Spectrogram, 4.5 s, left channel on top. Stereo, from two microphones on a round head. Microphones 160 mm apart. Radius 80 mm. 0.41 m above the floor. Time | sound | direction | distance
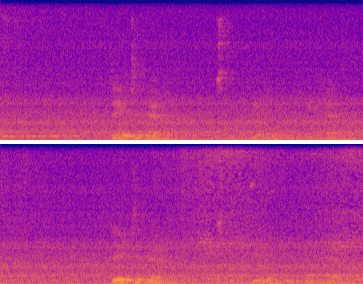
1.2 | a man speaking | 45° left (ahead or behind) | 6.5 m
